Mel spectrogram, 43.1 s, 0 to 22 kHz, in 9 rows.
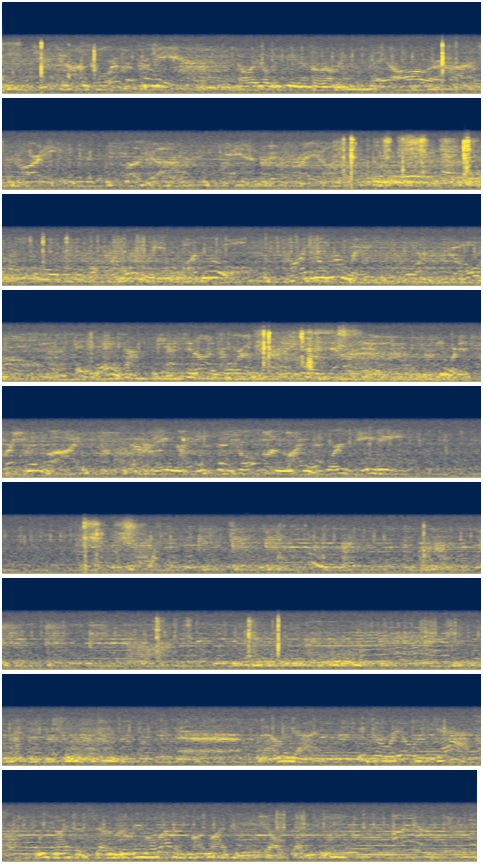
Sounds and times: Patter: 0.0 - 15.8, 16.5 - 43.0.

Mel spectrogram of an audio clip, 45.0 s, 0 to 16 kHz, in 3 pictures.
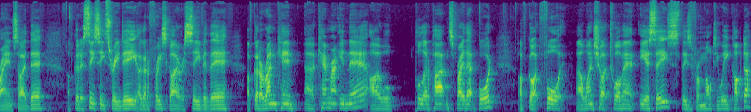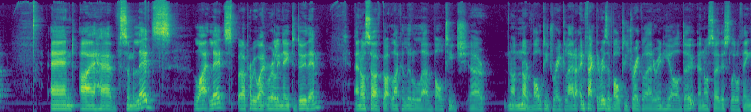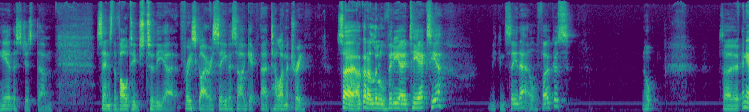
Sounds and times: Speech: 0.0 - 15.2, 16.0 - 31.2, 32.0 - 39.0, 39.8 - 41.6, 42.9 - 43.2, 44.4 - 45.0.

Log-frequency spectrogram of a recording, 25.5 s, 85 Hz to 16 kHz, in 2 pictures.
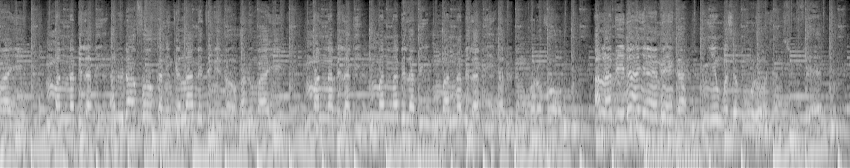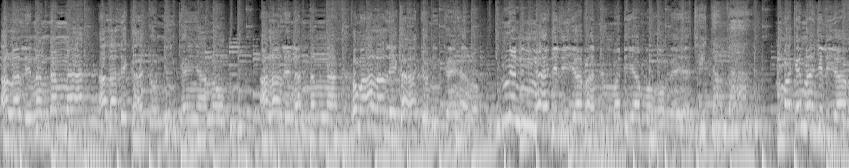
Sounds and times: Dance music: 0.0 - 25.4
Exciting music: 0.0 - 25.4.

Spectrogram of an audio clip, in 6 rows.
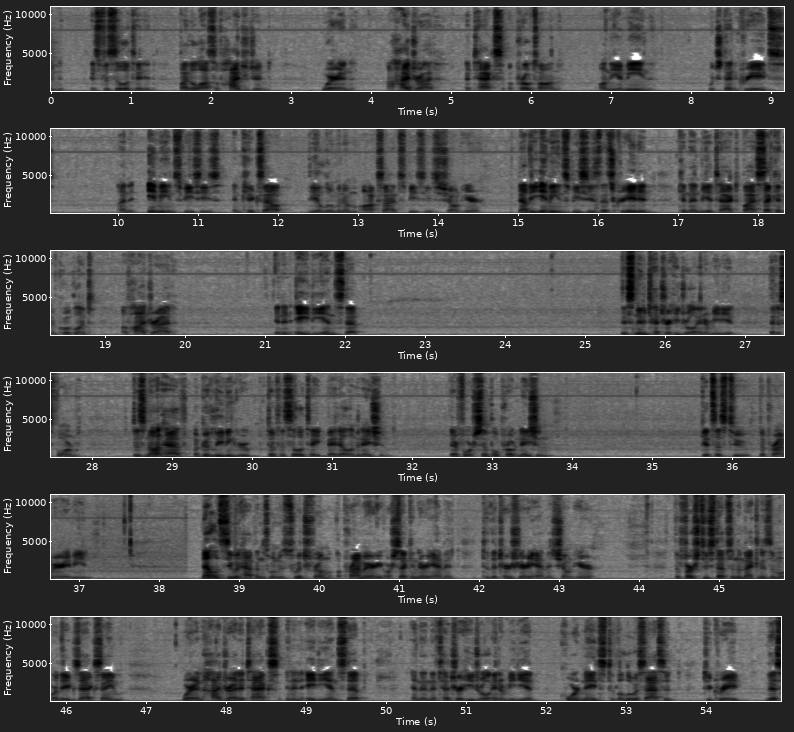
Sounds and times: Speech: 0.0 - 2.8, 3.4 - 7.6, 8.2 - 9.2, 10.0 - 20.0, 21.1 - 22.3, 25.4 - 31.8, 32.5 - 33.9, 35.6 - 37.3, 38.5 - 43.5, 44.4 - 46.8, 47.4 - 54.9.

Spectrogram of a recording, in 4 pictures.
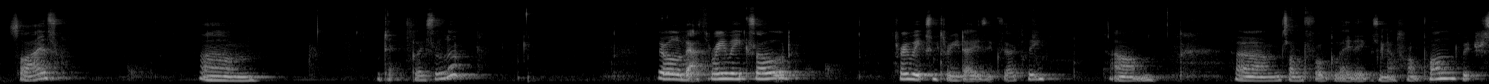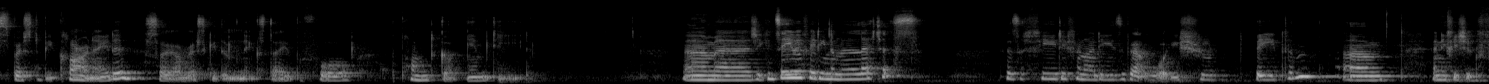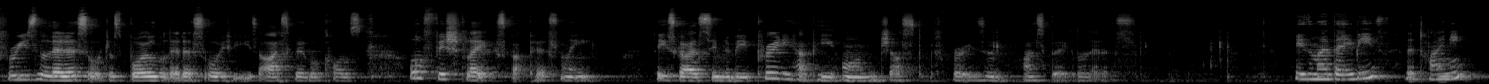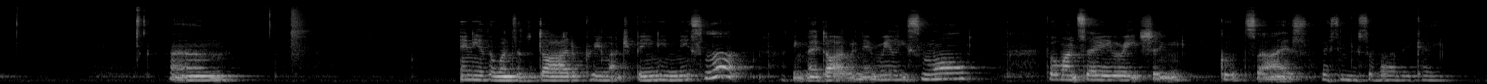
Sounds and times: Speech: 0.0 - 0.8, 2.0 - 2.7, 3.8 - 4.9, 6.6 - 8.1, 9.0 - 11.6, 12.3 - 20.3, 21.7 - 24.2, 24.9 - 41.2, 42.7 - 44.6, 46.1 - 47.1, 49.2 - 54.4, 55.2 - 59.2.

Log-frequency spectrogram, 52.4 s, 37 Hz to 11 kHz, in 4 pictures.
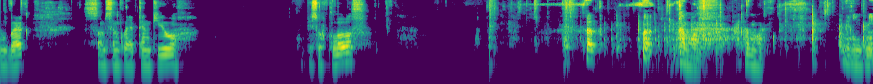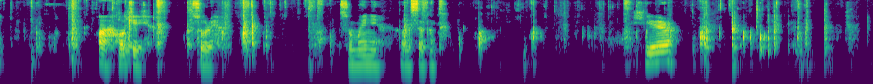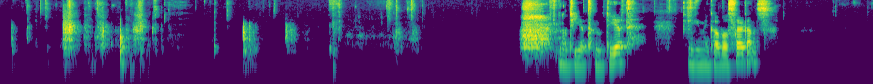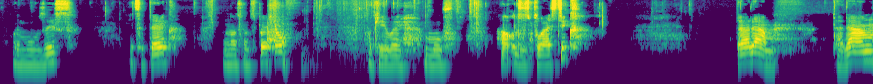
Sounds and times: Inside, small room: 0.0 - 52.3.

